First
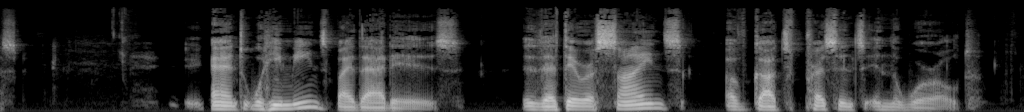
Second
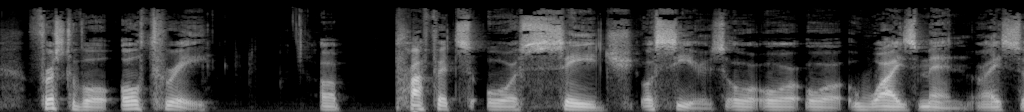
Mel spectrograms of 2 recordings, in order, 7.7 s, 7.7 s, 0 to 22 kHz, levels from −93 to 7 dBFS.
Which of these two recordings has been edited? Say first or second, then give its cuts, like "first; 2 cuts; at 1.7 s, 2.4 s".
first; 1 cut; at 1.5 s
